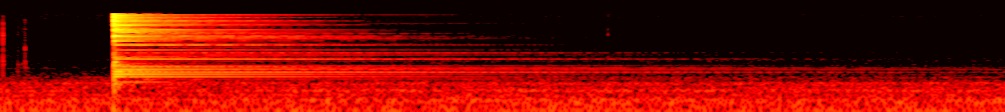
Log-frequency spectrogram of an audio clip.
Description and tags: A cymbal recorded in my house with a field recorder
